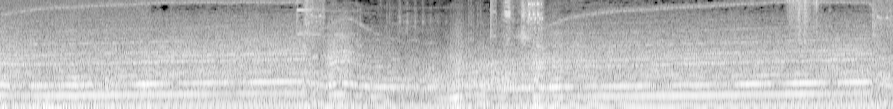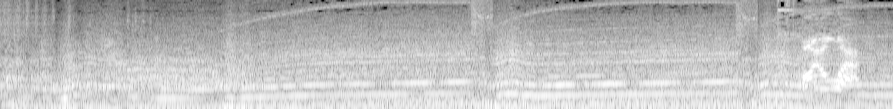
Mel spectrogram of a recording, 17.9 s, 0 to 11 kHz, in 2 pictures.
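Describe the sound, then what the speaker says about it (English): GT3-class race car lapping a circuit in The Crew, engine revving steadily through gear changes with rising and falling pitch, occasional shifts and tire noise, loud and continuous with other cars nearby. "this is an example of a circuit race with a circuit car"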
